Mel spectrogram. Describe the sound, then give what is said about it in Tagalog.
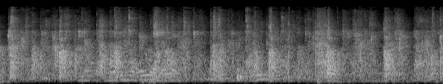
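A standing church audience breaks into loud, sustained applause for God, a dense wash of many hands clapping together with no clear individual beats, holding steady for several seconds. “Minsan pabigyan natin ng malakas na palakpak ang ating Diyos na buhay.”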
